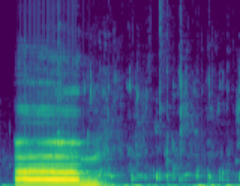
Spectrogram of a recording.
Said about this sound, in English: Let's pour another glass for this. Yeah, I'm going to need this.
